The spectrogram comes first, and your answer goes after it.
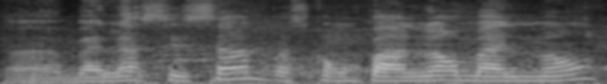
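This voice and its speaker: A man with a slightly high-pitched voice works as a show interviewer. He talks with open enthusiasm, tossing in exclamations and short reactions as he goes. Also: animated, fast talker.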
